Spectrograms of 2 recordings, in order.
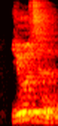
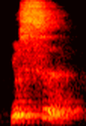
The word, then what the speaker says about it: use: use 사용하다. 명사할 때는 S, use. 스펠링은 똑같지만 명사할 때는 use, 동사할 때는 use.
